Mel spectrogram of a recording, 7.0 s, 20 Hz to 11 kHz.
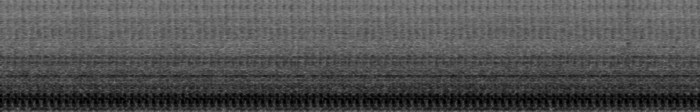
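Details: Rebuilt Quincy 325 air compressor on its first test run after head and valve rebuild, with discharge and unloader control lines hooked up, pumping up the tank: steady, even thump at about 3.5 beats per second, no clatter. Normal, healthy running.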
